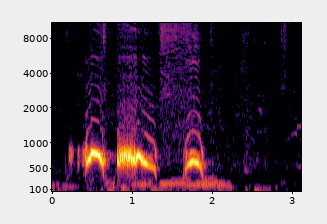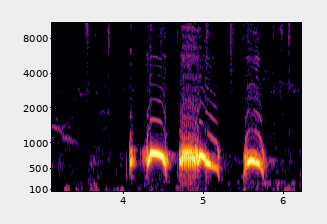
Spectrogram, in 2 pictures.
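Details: Spotted dove, described as a very active singer with a tight, pressing voice, gives two three-part cooing phrases. Each has a short opening note, a long rolling coo and a final arched coo, with a quiet pause between phrases.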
